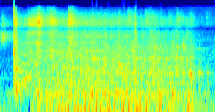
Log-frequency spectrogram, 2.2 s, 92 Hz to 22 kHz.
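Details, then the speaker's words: John Deere D130 lawn tractor, last run a week earlier, started on choke with foot on brake: short crank, catches quickly, settles into an even single-cylinder chug; normal cold start, sounds like an older MTD tractor with nearly the same engine. "and as you can hear it sounds just like my grandfather's older uh MTD hoson tractor which has practically the same engine"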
